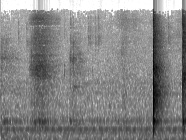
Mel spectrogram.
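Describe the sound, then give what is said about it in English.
A slow clap: two sharp, bright hand claps about half a second apart, following a quiet stretch of low steady hum, with no voices. “I get a slow clap, though.”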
